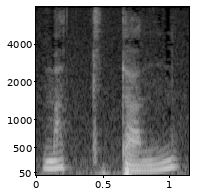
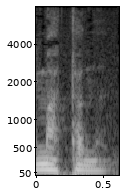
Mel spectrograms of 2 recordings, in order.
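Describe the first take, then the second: First: The middle t sound is held long, doubled. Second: The middle t sound is short and single. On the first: This is the older biblical pronunciation. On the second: This is the modern pronunciation.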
